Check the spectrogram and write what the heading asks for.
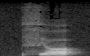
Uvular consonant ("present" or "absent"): absent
